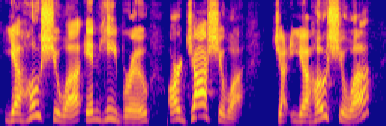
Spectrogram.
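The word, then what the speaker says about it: יהושע: in Hebrew or Joshua yehoshua is the way we would pronounce that Hebrew name the yah part means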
